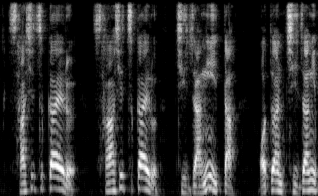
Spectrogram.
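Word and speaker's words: 差し支える: 이 사스에 또 뭔가 지장의 의미가 있어서 지장의 지자, 요걸 써가지고 발음은 사시츠카에르, 사시츠카에르, 지장이 있다.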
